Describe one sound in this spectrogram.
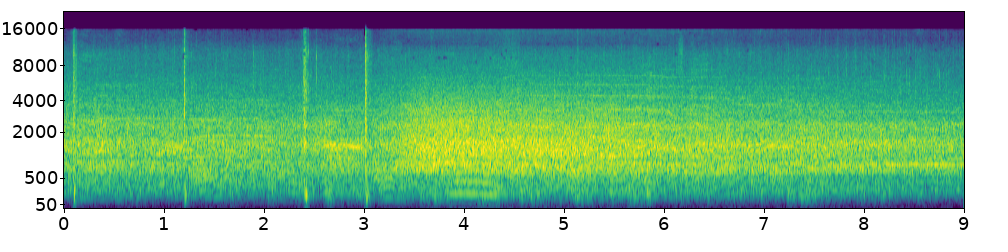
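A large crowd cheers steadily.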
